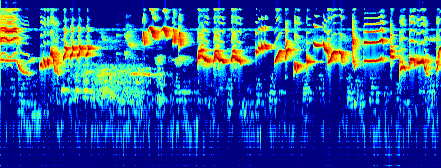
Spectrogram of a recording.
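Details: Caged orange-headed thrush from Sidoarjo, East Java, singing a full filled-in song of varied mimicry: loud whistled phrases, rapid chattering notes and buzzy trills jumping between pitches, delivered in dense bursts with brief pauses.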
